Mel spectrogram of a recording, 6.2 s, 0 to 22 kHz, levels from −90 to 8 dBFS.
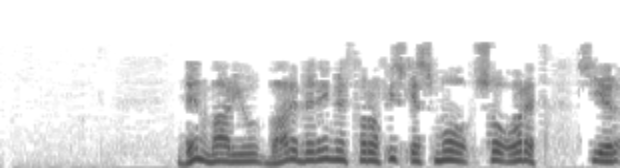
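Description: Throughout the speech, quiet passages and decaying syllable tails turn gritty and grainy, with the distortion riding on the signal about 40 dB down rather than sitting as a steady hiss. This is likely low bit depth without dither, truncated to around 9 bits. Unlike ordinary noise, it vanishes in true silence and changes character with each sound.

Across the whole clip, nothing is heard above 7.5 kHz, so the speech sounds dull and smeared, with a warbling, fizzy texture on sustained vowels and sibilants. This is likely heavy AAC compression, consistent with AAC-LC at roughly 12 kbps. Unlike the truncation grit, these artefacts are a lowered cut-off and swirling texture, not level-dependent graininess.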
